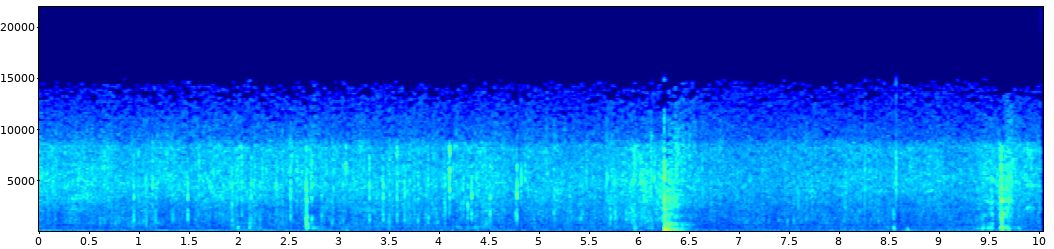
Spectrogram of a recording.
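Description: Fingers rubbing and lightly tapping bongo drum skins over a steady hiss. A sharp hand slap about six seconds in makes the drum ring briefly, and a softer flurry of beats comes just before the end.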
